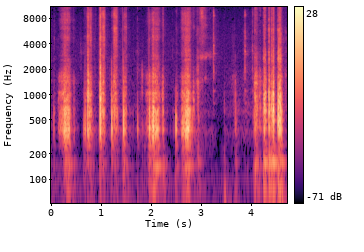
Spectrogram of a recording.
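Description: A metal pick carves grooves into the top of a solid gold-painted plaster excavation bar held in the hand, with a pile of crumbs beside it. A series of short, gritty scrapes and crumbly scratches come in uneven bursts, some quick and clustered. They have a mid-range body and bright, crisp edges.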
